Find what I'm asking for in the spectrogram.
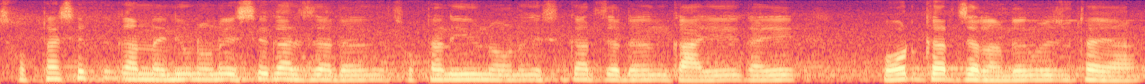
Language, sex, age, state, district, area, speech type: Bodo, male, 18-30, Assam, Chirang, urban, spontaneous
